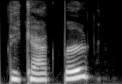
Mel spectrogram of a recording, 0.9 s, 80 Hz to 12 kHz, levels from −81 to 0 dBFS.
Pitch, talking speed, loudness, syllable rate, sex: 245 Hz, 195 wpm, -15 LUFS, 6.3 syllables/s, female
